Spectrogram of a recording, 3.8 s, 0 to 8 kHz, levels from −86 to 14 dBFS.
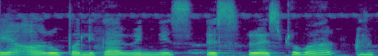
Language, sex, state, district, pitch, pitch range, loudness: Hindi, female, Chandigarh, Chandigarh, 245 Hz, 245-260 Hz, -15 LUFS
